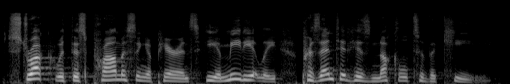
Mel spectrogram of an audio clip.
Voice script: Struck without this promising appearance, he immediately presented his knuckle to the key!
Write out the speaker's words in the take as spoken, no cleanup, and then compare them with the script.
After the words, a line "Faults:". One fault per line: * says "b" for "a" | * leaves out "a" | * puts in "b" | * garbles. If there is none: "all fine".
Struck with this promising appearance, he immediately presented his knuckle to the key!
Faults:
* says "with" for "without"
